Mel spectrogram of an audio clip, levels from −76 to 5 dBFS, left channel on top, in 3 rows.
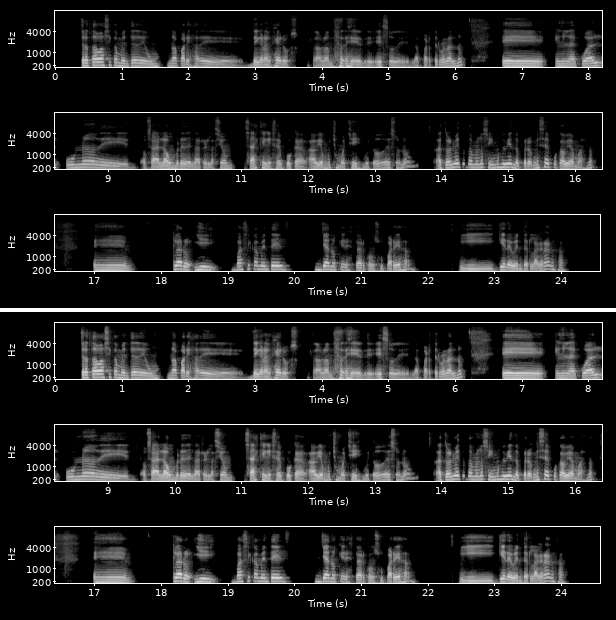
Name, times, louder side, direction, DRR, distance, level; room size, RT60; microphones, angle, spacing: voice 1, 0.4-13.7 13.9-16.7 17.0-17.6 18.2-19.9 20.3-21.8 22.5-24.1, right 2 dB, 50° right, 4.2 m, -21 dB
head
